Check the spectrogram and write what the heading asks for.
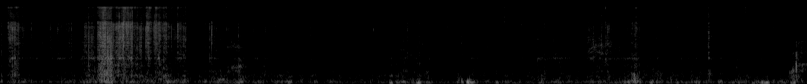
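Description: Small campfire of dry sticks and twigs crackling with scattered pops, with a louder rustling burst about a second in.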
